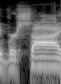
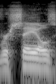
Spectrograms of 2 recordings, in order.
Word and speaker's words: Versailles: French names of cities not always pronounced like they are in French as far as I know you say Versailles in France and versales and Kentucky um so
